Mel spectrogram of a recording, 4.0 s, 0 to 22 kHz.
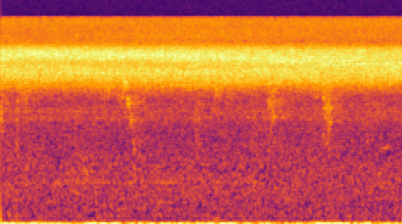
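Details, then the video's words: Cicadas singing at 1 PM on a summer day, 28 July 2021, in a modern neighborhood of Nisshin city outside Nagoya, Japan. An unbroken shrill buzz fills the air, broken by three brief faint sweeping chirps over low street rumble. "Summer Cicadas Sounds"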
